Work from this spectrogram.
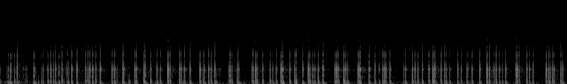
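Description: A small, closed black hardcover notebook held in both hands is tapped and scratched rapidly with the fingertips, possibly with faint whispering. The result is a dense run of quick, dry, short taps with a hollow mid tone around 700 Hz and soft scratching between them.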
